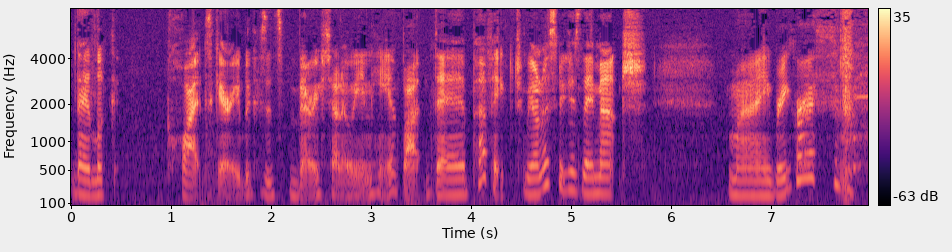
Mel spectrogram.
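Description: A woman speaks with an Australian accent. The sound is dry, without echo. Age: 20s. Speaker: vlogger. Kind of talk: casual vlog monologue. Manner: fast, chatty.

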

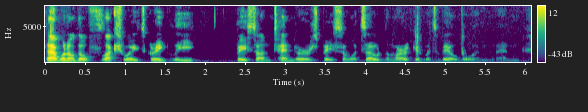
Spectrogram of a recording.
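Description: A man with a Canadian accent. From Canada. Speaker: gun company general manager. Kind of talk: interview. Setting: live video interview. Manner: hesitant, many fillers and repeats. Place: shop. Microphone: video call.

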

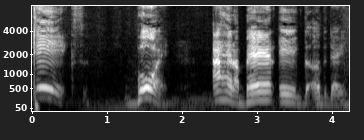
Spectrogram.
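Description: A man's voice in a dry sound with no echo. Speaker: vlogger. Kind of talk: casual vlog chat, storytelling. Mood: humorous, dramatic. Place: car. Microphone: phone near.

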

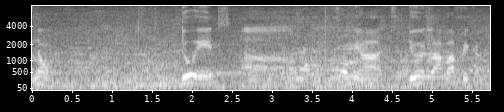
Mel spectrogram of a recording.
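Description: A man talks with ordinary pitch variation. Music plays in the background. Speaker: content creator giving advice. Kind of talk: interview answer. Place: hall. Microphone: phone near.

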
